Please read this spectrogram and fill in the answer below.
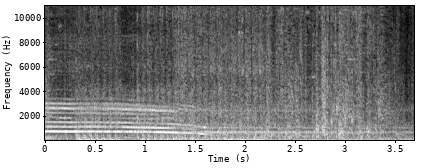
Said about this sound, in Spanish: ¡Alguien dijo balazo!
